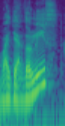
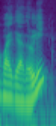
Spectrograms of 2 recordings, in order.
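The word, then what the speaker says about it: Valladolid: Se dice Madrid o Valladoliz Madrid o Valladolí.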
